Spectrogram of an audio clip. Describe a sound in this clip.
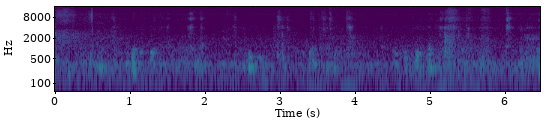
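A small animal rustles softly on a towel.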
